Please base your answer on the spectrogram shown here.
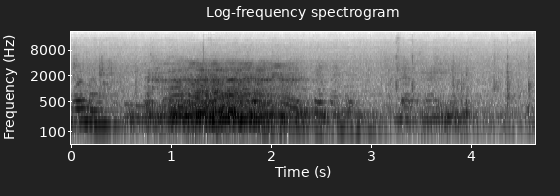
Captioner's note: laughter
